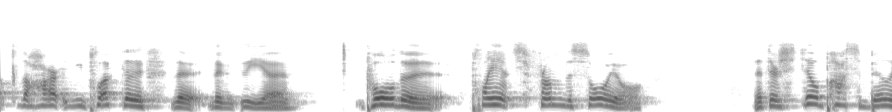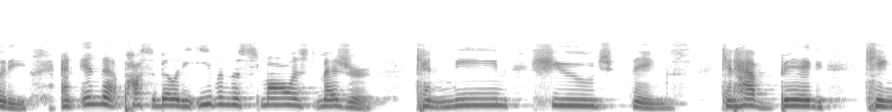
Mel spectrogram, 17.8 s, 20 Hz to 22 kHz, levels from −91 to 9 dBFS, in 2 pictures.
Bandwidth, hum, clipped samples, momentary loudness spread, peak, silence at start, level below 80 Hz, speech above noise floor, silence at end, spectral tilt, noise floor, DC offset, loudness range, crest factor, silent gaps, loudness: 5.4 kHz; none; under 0.1%; 11 LU; -18 dBFS; 0 s; -70 dBFS; over 54 dB; 0 s; -10.5 dB/octave; under -90 dBFS; under 0.1%; 6 LU; 20 dB; none; -37 LUFS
